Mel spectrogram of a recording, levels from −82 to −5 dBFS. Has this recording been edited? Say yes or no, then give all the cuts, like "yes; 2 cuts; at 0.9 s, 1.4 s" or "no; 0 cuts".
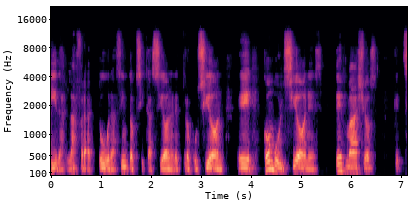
yes; 1 cut; at 3.7 s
